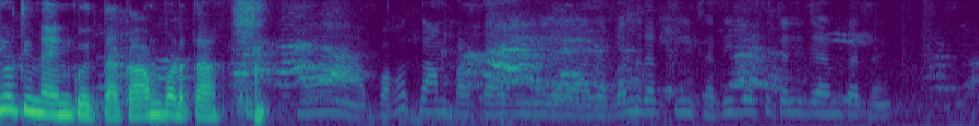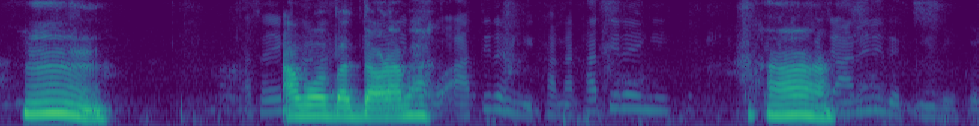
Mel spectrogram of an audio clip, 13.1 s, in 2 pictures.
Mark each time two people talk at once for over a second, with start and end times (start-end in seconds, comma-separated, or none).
none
